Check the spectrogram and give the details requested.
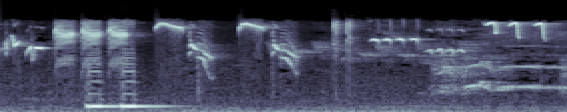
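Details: Loud, fluty song of a Hill blue flycatcher from Indonesia, meant for training other songbirds: sharp downslurred whistles and chattering notes, ending in thin sustained high whistles, with a low steady hum early on.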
